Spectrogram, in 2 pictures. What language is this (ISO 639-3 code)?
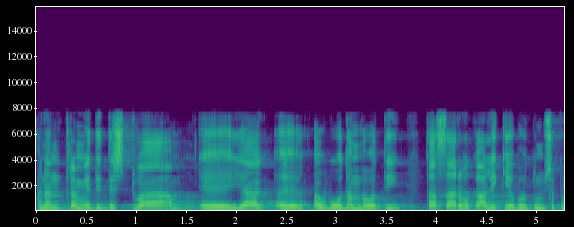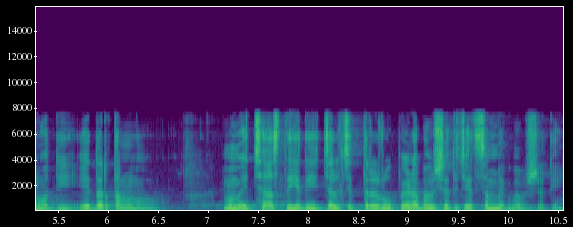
san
